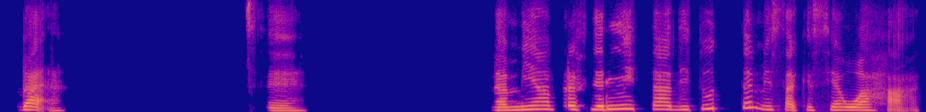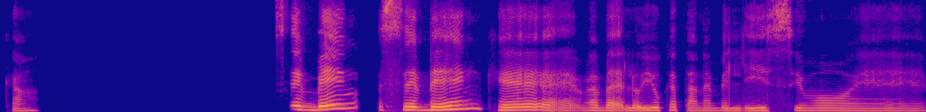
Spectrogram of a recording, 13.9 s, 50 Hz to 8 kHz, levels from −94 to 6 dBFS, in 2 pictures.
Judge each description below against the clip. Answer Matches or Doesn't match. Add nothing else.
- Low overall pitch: Doesn't match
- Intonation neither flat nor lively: Doesn't match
